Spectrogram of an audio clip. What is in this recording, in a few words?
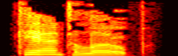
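"cantaloup(e)", British English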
